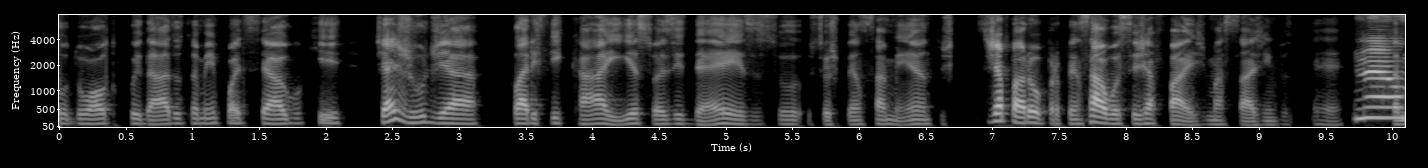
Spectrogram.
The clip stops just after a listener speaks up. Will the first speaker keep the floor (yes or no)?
no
